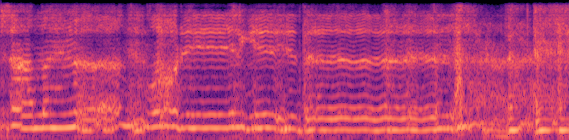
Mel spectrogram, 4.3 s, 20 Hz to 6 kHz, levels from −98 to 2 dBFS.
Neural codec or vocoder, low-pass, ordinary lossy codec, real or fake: codec, 16 kHz, 4.8 kbps, FACodec; 5.4 kHz; none; fake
